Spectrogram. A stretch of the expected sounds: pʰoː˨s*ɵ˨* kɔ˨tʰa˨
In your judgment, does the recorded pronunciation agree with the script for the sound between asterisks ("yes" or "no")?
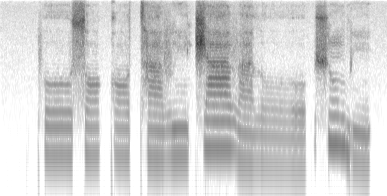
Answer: no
